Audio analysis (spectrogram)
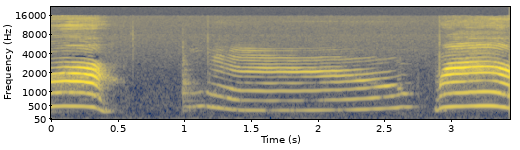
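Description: A voice imitates a cat with two drawn-out meows, close and clear, separated by short pauses, with a third meow starting at the end.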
